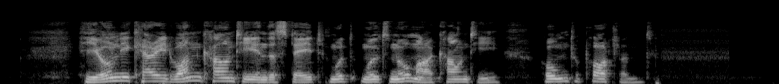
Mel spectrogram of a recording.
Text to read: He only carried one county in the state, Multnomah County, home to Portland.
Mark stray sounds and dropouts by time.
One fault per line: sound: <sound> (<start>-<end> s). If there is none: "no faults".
no faults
